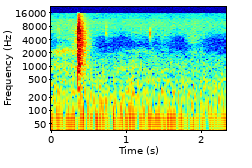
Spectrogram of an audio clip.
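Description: A single sharp click about a third of a second in, as a card is set down on a tabletop. Faint room tone before and after it.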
